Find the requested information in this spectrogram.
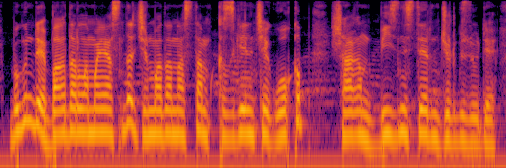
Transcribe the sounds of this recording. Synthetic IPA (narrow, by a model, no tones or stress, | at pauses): bʏɡʲɪnd̪e̞bɑʁd̪ɑɾlˠɑmɑjɑsənd̪ɑʒijəɾmɑd̪ɑnɑst̪ɑmqʰəzkʲʰe̞lɪnʃe̞kʲwo̞qəp | ʃɑʁənbijzne̞st̪e̞ɾɪnʒʏɾɡʲɪzud̪e̞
